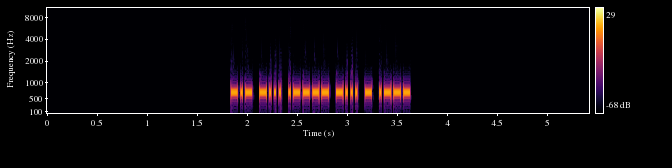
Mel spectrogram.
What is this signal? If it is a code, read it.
Morse code, heard as a keyed tone, about 53 wpm, 700 Hz. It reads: KB1BTJ
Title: USA Call Signs - 6 Characters - 50wpm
